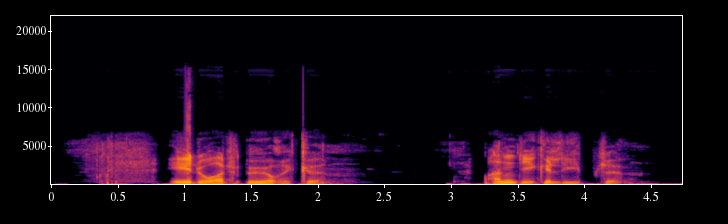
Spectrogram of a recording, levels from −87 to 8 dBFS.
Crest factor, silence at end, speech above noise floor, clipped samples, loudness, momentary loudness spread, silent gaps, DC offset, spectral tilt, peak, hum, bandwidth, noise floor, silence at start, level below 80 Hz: 20 dB; 0.2 s; 53 dB; under 0.1%; -18 LUFS; 20 LU; none; under 0.1%; -6 dB/octave; 0 dBFS; none; 15 kHz; -70 dBFS; 0.35 s; -42 dBFS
